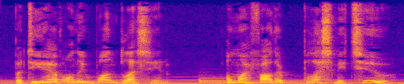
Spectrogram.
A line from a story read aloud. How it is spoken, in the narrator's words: Esau pleaded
